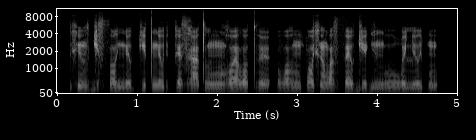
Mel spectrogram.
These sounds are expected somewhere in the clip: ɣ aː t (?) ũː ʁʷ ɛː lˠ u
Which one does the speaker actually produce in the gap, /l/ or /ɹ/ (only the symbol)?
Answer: l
